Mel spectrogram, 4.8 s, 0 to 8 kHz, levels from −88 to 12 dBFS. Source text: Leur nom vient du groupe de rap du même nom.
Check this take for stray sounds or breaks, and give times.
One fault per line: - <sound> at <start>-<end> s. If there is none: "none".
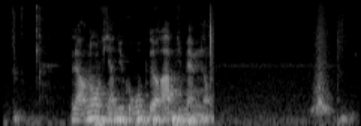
- whoosh at 4.1-4.5 s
